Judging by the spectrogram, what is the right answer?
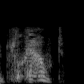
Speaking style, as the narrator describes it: Hermione whispered

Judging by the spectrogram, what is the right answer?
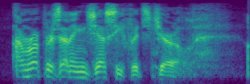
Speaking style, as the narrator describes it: I sigh

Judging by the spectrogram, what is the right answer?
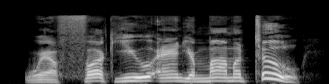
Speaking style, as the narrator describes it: roared

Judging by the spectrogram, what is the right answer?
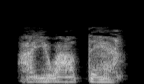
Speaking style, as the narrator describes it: whispered

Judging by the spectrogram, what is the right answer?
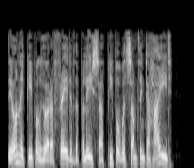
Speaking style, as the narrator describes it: Sheila said harshly

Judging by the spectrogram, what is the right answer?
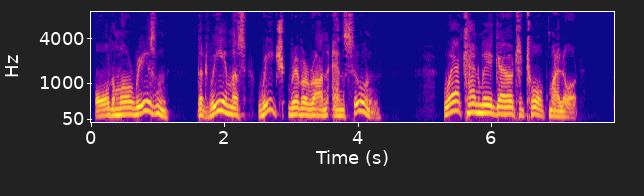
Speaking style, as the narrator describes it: Calmly she said

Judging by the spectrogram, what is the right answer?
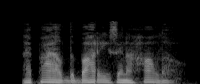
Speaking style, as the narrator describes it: he said in a flat voice

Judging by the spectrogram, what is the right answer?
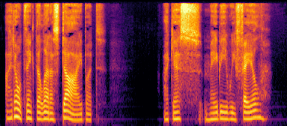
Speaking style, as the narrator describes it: Alice said uncertainly

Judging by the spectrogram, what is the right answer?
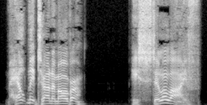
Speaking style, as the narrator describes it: barked

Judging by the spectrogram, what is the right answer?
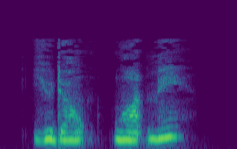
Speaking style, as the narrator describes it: He whispers

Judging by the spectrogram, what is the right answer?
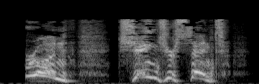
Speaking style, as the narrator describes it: I gasped once and said

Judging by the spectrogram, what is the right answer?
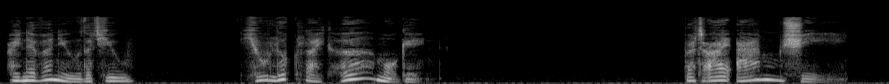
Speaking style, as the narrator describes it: He whispered

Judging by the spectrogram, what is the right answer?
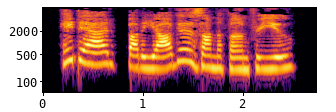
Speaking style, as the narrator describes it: Then she called brightly

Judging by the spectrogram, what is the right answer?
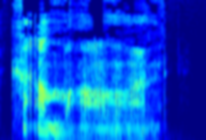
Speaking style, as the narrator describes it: Ballard wheezed

